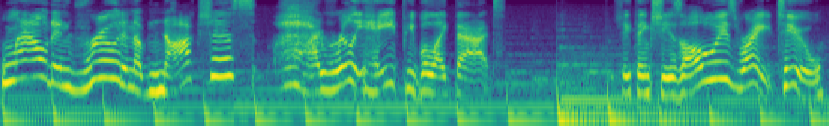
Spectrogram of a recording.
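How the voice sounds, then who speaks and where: A woman's voice: on the high side, expressive, slow pace, a bit bright, soft background music. A woman voicing a blunt, guarded young woman in a visual novel, with a dry, defensive manner. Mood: annoyed.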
